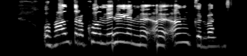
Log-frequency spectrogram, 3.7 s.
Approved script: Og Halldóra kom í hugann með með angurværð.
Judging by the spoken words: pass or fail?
pass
